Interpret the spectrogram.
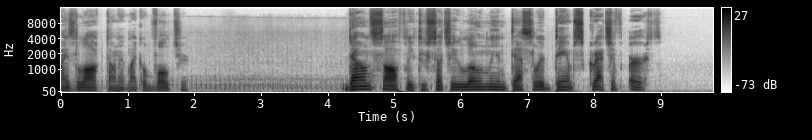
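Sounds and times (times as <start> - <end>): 
speech: 0.0 - 2.0, 4.2 - 9.0
helicopter rotor thumping: 0.0 - 7.1.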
